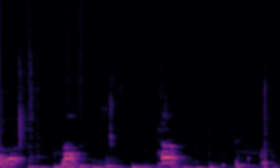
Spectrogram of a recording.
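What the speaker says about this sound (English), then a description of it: "it sounds like a dog, apparently" A dog in the Steins;Gate visual novel game gives a run of short, moderately loud barks and yips in an uneven rhythm, with a whimpering tone. Each call is brief and the sound stays close.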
